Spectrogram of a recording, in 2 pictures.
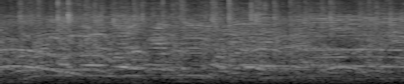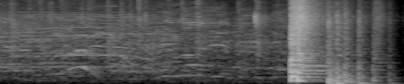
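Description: Concert crowd shouting and whooping, many voices overlapping, at a modest level. About five seconds in, a single loud hit with a quickly falling pitch, cut off at the end.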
